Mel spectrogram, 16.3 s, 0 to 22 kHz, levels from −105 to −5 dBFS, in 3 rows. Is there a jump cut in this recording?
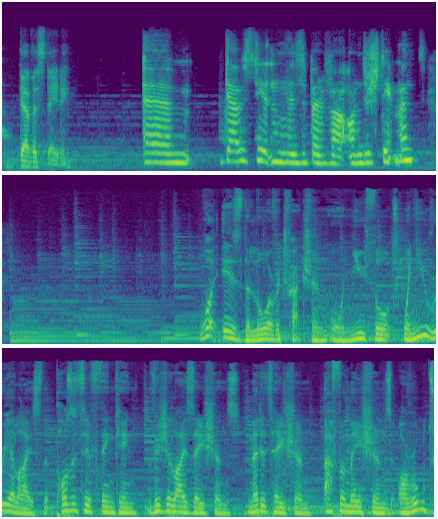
no; 0 cuts

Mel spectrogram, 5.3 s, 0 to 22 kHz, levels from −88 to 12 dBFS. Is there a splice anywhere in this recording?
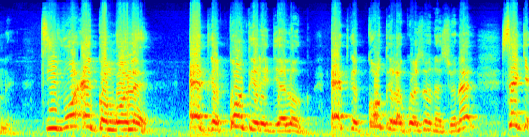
no; 0 cuts

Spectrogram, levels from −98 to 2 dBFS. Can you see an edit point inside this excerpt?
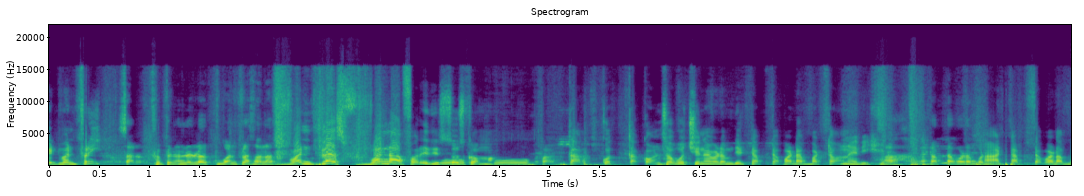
yes; 1 cut; at 5.0 s

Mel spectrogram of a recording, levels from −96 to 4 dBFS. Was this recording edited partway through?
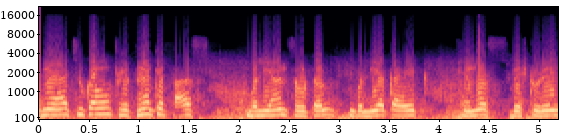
no; 0 cuts

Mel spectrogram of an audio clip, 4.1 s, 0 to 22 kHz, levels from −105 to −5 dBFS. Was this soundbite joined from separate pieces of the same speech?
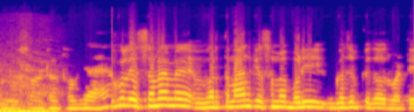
yes; 1 cut; at 1.1 s

